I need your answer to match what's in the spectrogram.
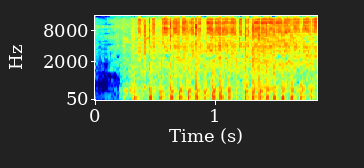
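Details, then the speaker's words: Honda Wave 110i after engine rebuild (new piston, gear-2 repair): starts easily and idles, but on throttle runs with rough uneven pulses and sags or dies; injector suspected, not confirmed; engine stumbles on throttle. "เจอนะผมสตาร์ทติดง่ายเดินเบาได้นะครับผมแต่เวลาเร่งดูนะครับเวลาเล่นจะดับอยู่เอาใหม่"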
